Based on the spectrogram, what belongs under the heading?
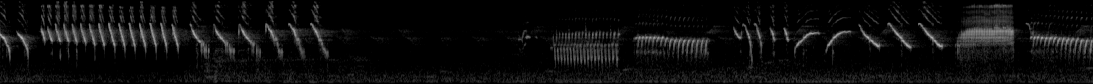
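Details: A young canary practises singing, opening with a fast trill and falling notes. A silent gap and some harsher noisy bursts follow, then rising whistles and trills return.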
